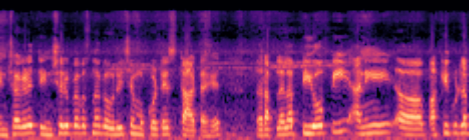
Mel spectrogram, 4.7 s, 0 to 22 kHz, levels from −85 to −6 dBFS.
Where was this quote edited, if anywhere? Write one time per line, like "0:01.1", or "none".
none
